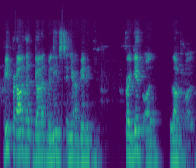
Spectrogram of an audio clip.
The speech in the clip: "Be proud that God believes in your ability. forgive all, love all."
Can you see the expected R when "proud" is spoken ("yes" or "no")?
yes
